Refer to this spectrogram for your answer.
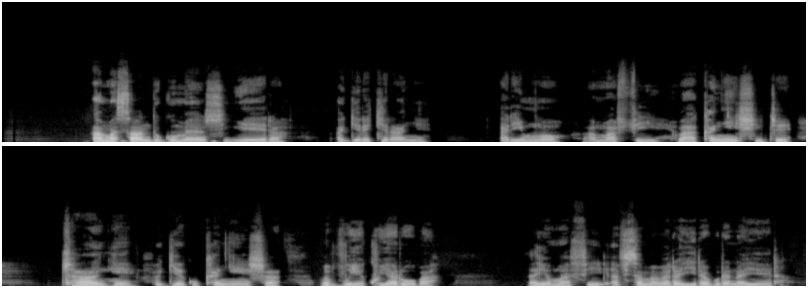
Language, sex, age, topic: Rundi, male, 25-35, agriculture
